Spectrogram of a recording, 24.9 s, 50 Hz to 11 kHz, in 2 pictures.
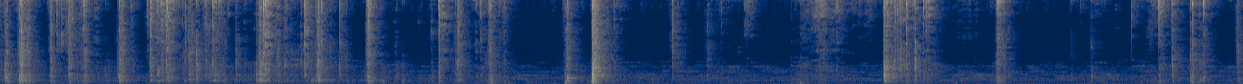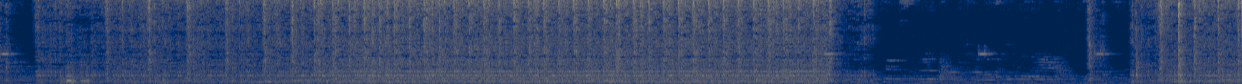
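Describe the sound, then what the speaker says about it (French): A sewing machine stitches the parallel sides of a fabric face mask about 1 cm from the edge, starting with scattered taps and handling noises, then running in a steady continuous whir for several seconds before stopping. "la première étape de couture, ça va être de coudre de ce côté-ci et ce côté-ci, les deux côtés parallèles, à 1 cm du bord"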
